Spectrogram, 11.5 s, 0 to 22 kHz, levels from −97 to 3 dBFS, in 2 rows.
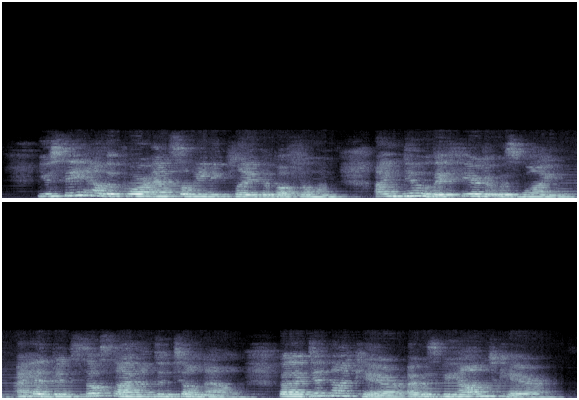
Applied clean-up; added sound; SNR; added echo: neural separator model SepFormer DNS4.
